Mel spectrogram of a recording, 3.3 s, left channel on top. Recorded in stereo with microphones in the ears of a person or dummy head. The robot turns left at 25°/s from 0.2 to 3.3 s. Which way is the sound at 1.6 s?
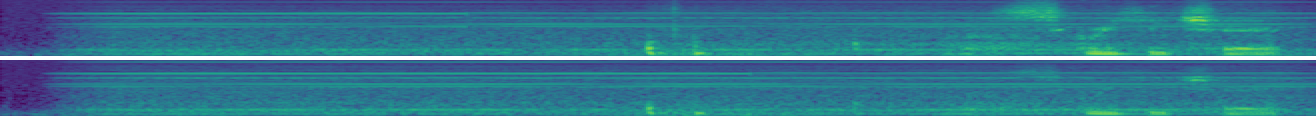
80° left.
